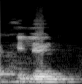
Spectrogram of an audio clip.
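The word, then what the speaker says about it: island: आइलैंड, इसमें एस हमारा silent होता है, आइलैंड।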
